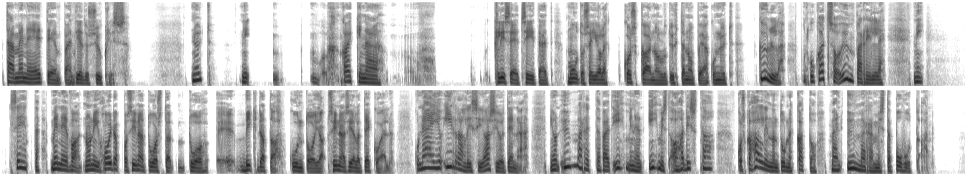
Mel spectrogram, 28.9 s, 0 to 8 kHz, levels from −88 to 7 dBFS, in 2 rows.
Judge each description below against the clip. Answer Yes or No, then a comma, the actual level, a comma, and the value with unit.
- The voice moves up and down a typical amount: No, wide, 7.1 semitones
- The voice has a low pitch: No, medium, 145 Hz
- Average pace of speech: Yes, average, 140 wpm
